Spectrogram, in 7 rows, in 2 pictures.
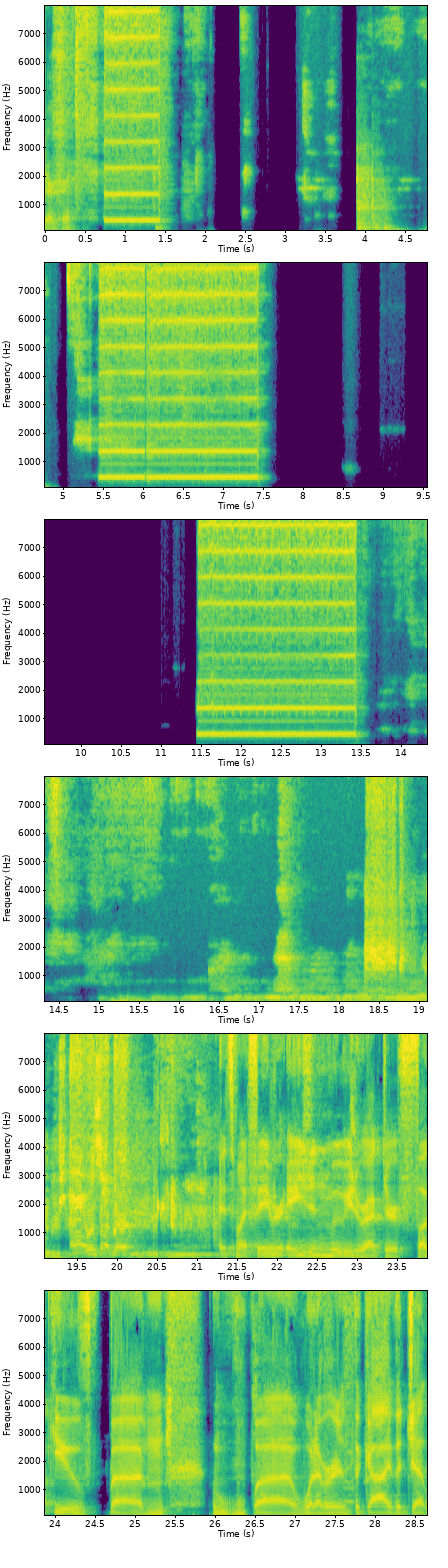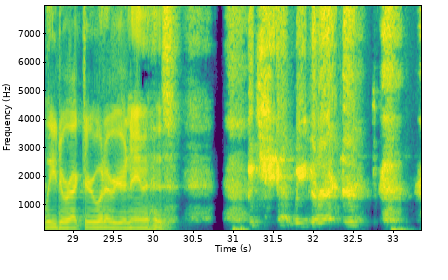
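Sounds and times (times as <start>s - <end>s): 
speech: 0.0s - 0.6s, 1.4s - 1.6s, 19.7s - 20.7s, 21.3s - 33.2s
outgoing telephone call ringback tone: 0.8s - 1.6s, 5.4s - 7.6s, 11.5s - 13.6s
voice on the line: 14.8s - 23.4s.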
